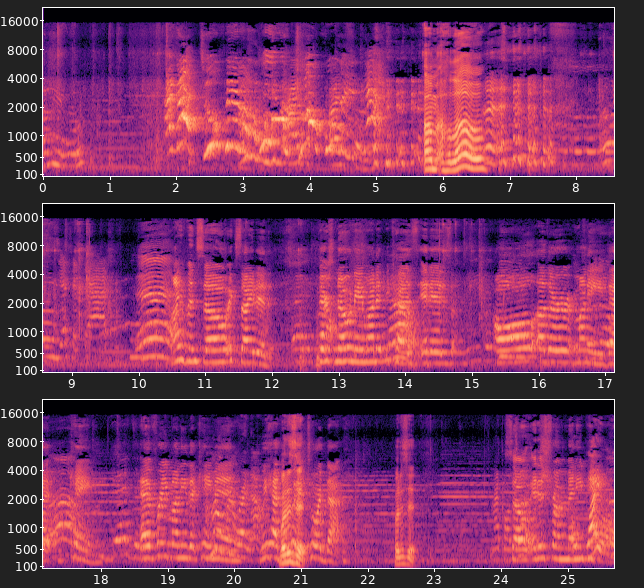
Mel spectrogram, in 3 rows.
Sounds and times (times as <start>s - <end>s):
Child speech, kid speaking: 0.0s - 0.7s, 1.8s - 6.4s, 8.0s - 10.6s, 12.3s - 13.1s, 14.8s - 15.8s, 16.6s - 18.8s, 19.5s - 20.6s, 23.9s - 25.7s.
